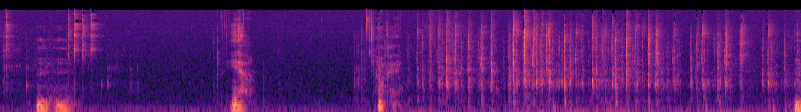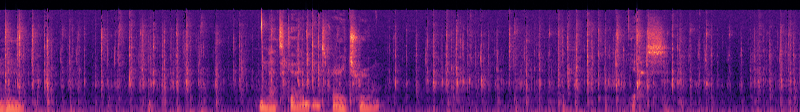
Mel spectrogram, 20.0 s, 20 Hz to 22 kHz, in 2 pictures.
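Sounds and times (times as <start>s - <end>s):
soft voice: 0.4s - 1.0s, 9.9s - 10.4s, 17.9s - 18.4s
typing on computer keyboard: 0.8s - 1.4s, 4.4s - 20.0s.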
